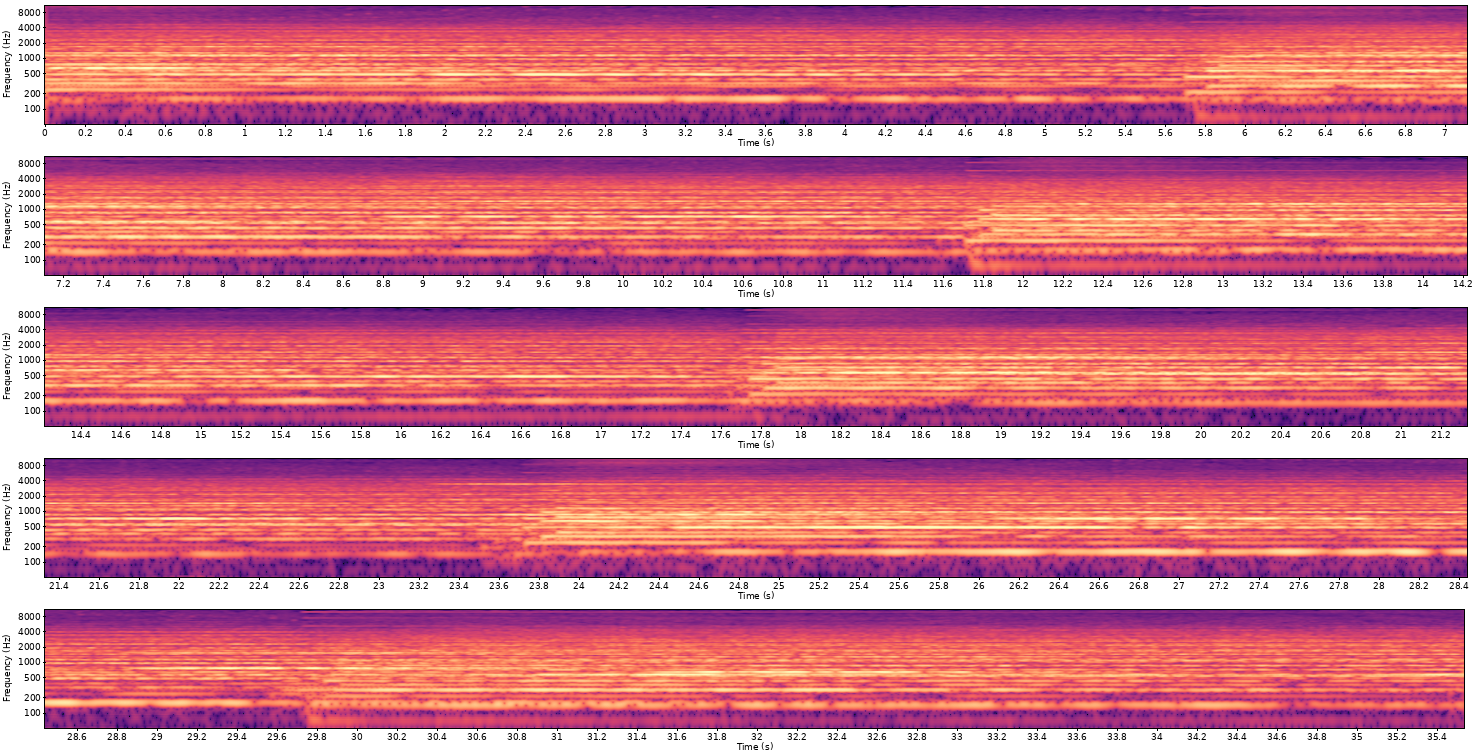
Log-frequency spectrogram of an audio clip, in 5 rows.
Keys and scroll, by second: 10.7-12.2 typing, 13.9-14.7 typing, 16.7 f, 20.1-22.6 typing, 29.2-30.1 typing.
